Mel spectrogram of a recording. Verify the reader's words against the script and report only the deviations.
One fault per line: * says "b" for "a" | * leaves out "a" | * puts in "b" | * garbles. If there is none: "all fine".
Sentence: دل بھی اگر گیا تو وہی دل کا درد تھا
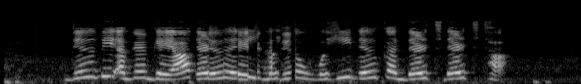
* garbles
* puts in "درد"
